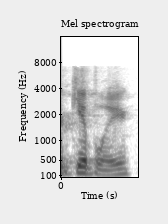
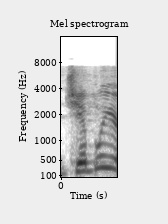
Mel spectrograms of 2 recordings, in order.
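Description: First: Ghibli said with a hard g, "GIB-lee"; hard-g pronunciation. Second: Ghibli said with a soft g, "JIB-lee"; soft-g pronunciation. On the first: Host offering co-host the alternative, hard-g Ghibli. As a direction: start Ghibli with the g of "give". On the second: Host asking co-host which pronunciation is right, soft-g Ghibli. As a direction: start Ghibli with a j sound. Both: Shown as a demonstration. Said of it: "is it Ghibli or Ghibli".

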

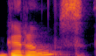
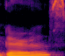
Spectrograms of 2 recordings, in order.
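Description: First: Put-on Scottish girls with rolled r; Scottish accent. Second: Said in the usual way. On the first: Shown as a demonstration. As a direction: say "girls" as "gerols", Scottish style. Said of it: "yo siempre digo en plan". (acento escocés en "girls") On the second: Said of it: "en vez de".

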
